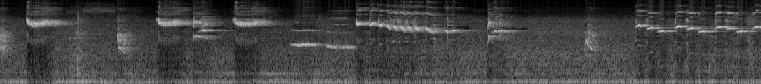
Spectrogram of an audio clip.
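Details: Pied fantail kept for song contests, giving sharp high chirps, short downward slurs, and a descending trilled phrase, ending in a rapid string of bright whistled notes.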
